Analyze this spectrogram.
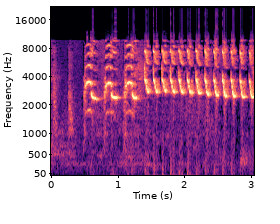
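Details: Nias hill myna mimicking lovebird and canary: three loud, sweeping whistled notes followed by a steady, fast series of sharp, buzzy chirps, about four per second, without a break.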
